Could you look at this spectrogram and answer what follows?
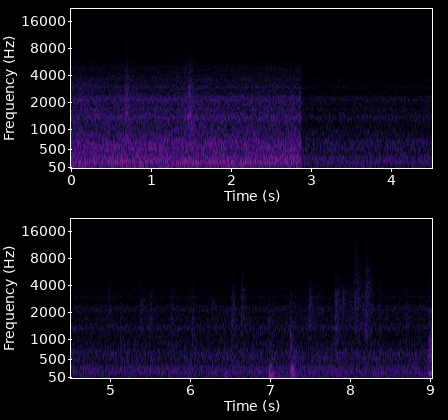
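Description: Steady mechanical hum with a few low steady tones, loud for about the first three seconds, then cutting off suddenly to a quieter steady room hum. A few light knocks and clicks follow later on, as bedding and belongings are handled.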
